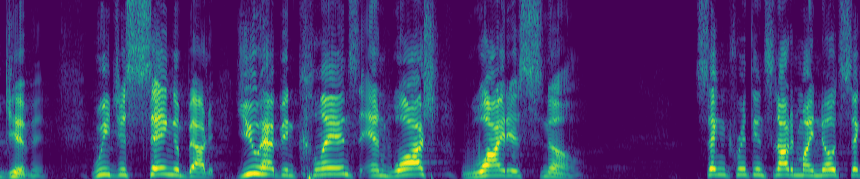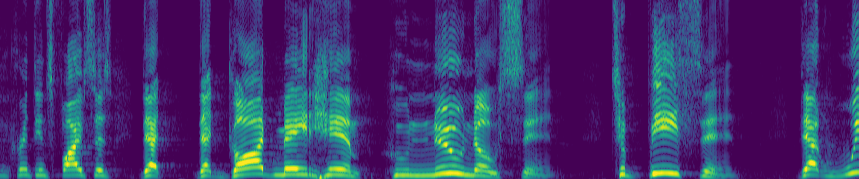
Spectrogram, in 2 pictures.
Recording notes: Was preached on April 15th at the 7PM service.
